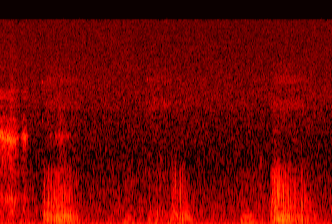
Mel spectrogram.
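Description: Soft, low, rattling snores repeat every few seconds against steady background hum, consistent with quiet snoring.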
